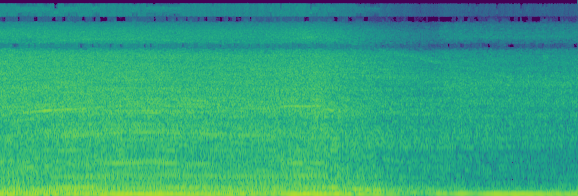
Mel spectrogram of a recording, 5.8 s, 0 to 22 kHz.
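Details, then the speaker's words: 2000 Ford Excursion 7.3L Powerstroke diesel with low power, unable to exceed 40 km/h; revved with the air filter installed. The rev climbs, then sags and stumbles with hesitation; a restricted air filter is suspected. "and there seems to be some hesitation too it just doesn't sound right go ahead and take out the air filter"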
